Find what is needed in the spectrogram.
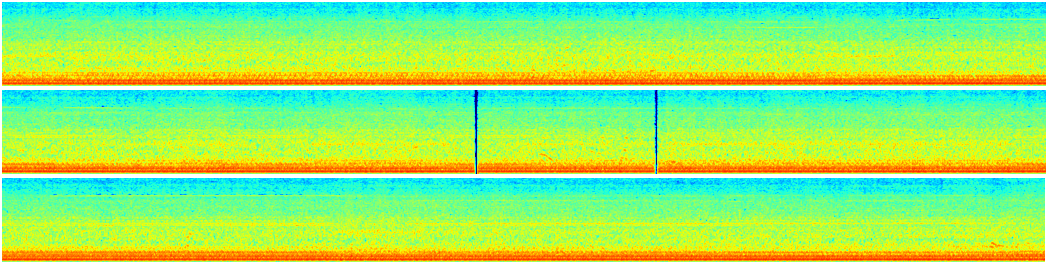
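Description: Tow boat's engine running steadily at speed, a constant hum that shifts slightly in pitch about nine seconds in.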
